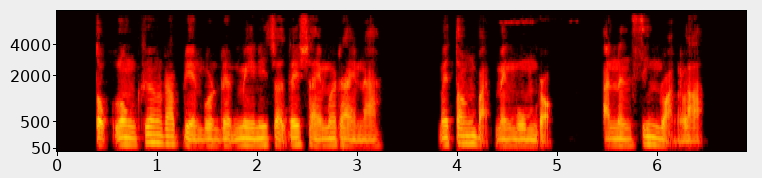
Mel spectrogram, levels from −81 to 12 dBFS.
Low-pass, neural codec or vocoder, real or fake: 7.2 kHz; none; real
